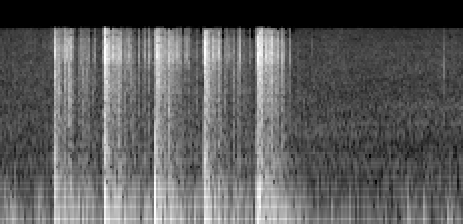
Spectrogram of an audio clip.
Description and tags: Glass Knock
Hand knocking on glass
Knock, Creepy, Hand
